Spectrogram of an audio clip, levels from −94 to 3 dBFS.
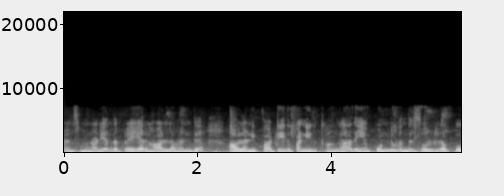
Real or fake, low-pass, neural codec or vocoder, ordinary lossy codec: real; 7.2 kHz; none; none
